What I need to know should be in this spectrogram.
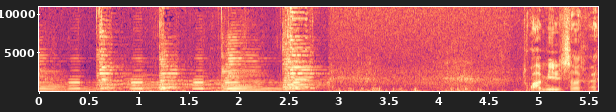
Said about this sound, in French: Mais il y a du vent aujourd'hui, il y a ce Mistral, c'est du Mistral aussi ici. On est à Lampedusa, mais ça s'appelle aussi le Mistral.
